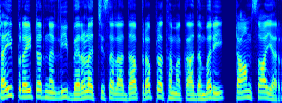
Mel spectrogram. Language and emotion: Kannada, neutral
